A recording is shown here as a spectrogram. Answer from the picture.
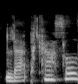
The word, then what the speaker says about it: Leap Castle: And locally, it's pronounced Lep Castle, so it has the two pronunciations for it.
